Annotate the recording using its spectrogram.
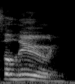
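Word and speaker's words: Selûne: Now, we know that's not true because it's totally pronounced saloon.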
